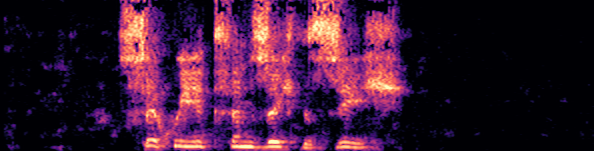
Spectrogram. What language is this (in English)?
Kabyle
